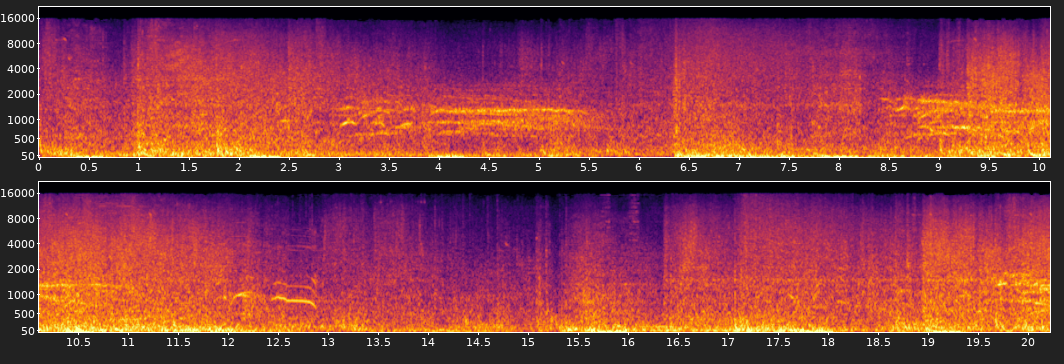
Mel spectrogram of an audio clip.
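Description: Cannons boom in rapid, heavy blasts.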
